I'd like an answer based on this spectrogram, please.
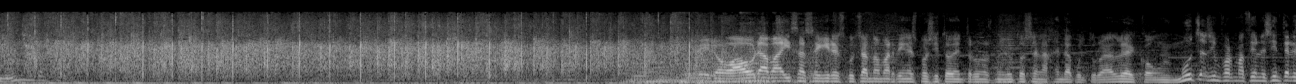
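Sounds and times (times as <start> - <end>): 
audience applause: 0.0 - 8.4
speech: 7.4 - 12.9.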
